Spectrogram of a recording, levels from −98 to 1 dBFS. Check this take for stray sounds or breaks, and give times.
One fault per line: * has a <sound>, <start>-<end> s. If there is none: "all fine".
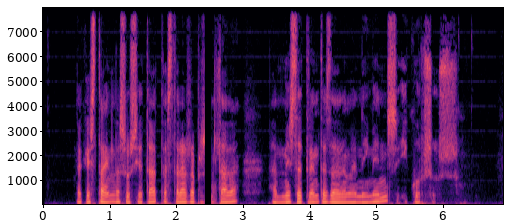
* has a dropout, 2.4-2.5 s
